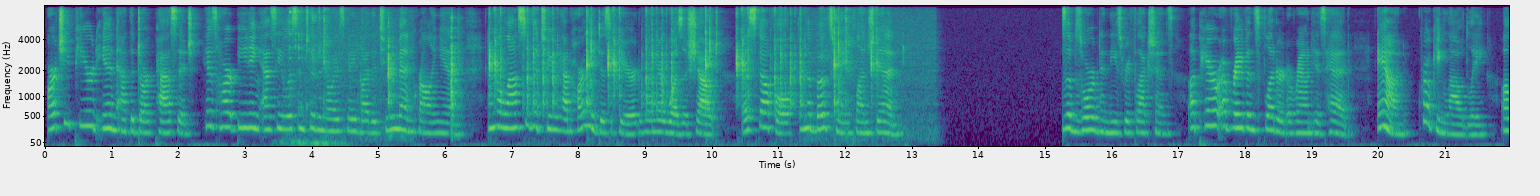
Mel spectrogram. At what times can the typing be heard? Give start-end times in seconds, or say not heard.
3.5-12.6.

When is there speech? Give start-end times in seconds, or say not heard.
0.0-12.9, 15.2-21.9.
